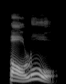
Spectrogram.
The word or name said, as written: 暴露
